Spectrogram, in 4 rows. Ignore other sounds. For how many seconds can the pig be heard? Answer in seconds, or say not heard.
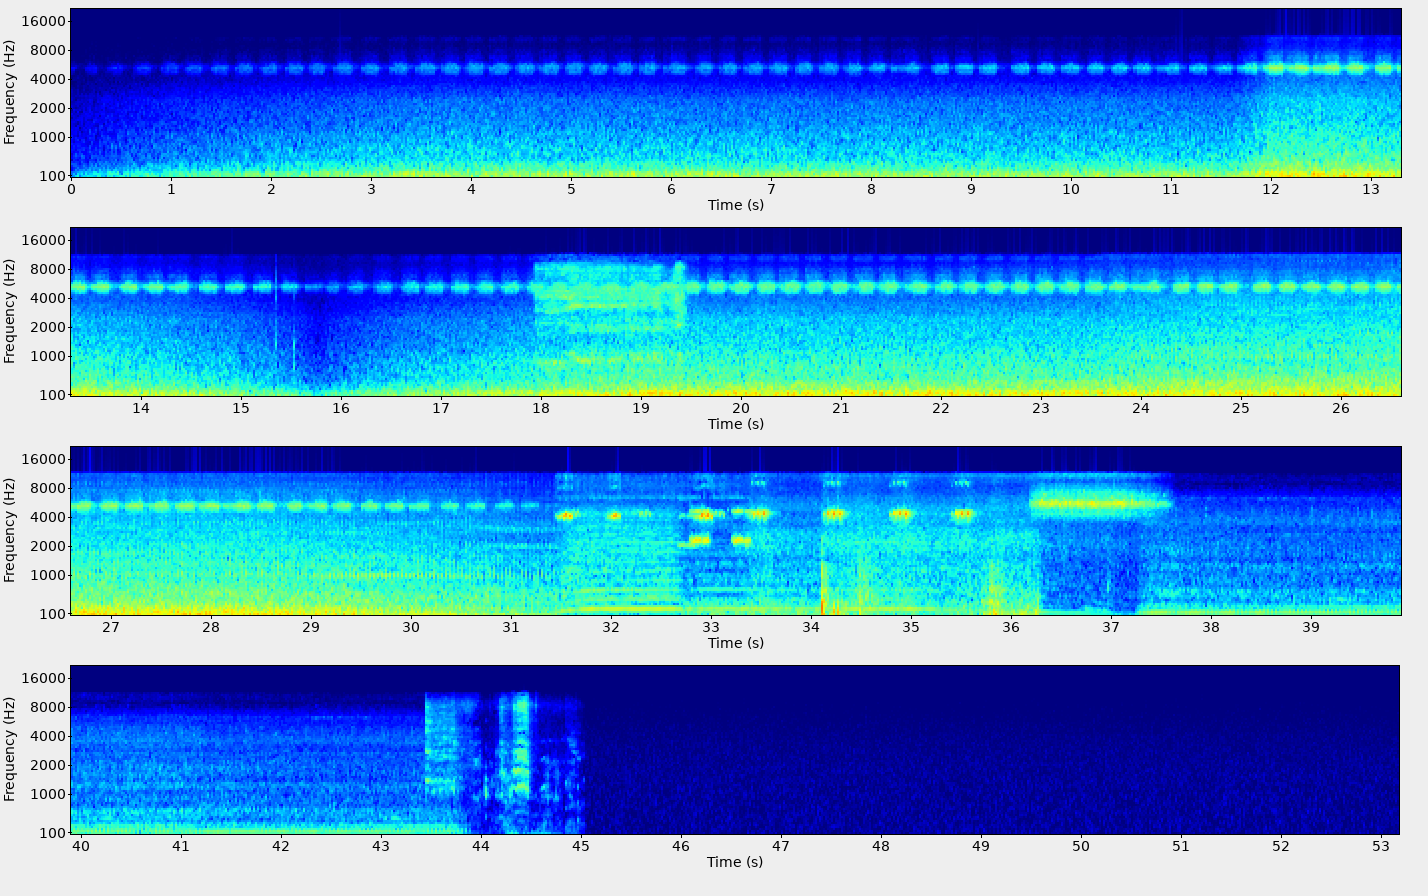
3 s.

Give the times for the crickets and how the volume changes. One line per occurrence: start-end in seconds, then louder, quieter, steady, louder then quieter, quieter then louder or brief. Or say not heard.
0.1-37.6 louder.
